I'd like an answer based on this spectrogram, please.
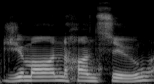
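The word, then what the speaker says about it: Djimon Hounsou: And finally he picks himself back up, and him and I'm gonna mispronounce this name, I'm so sorry, Jimon Hansu, I think it's Jimon because Jimon, and Gemma Arterton from the Prince of Persia movie.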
